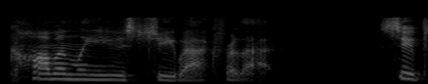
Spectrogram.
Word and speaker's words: SEWP: Then there's NASA soup and soup is spelled sewp.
